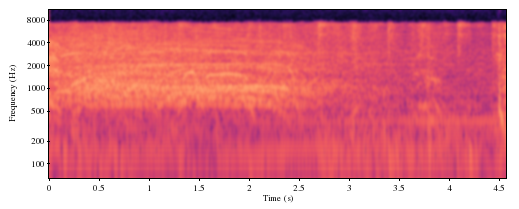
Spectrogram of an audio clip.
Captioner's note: cheering; grunting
